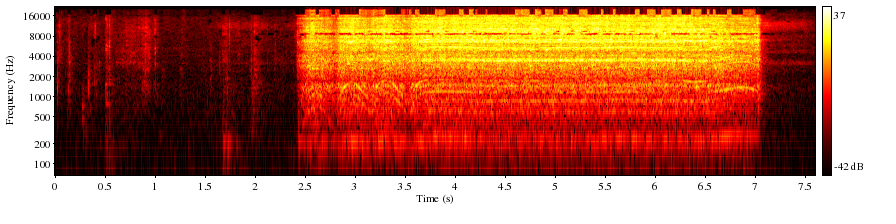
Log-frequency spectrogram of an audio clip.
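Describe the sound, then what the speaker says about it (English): Countersinking holes in a router base plate with a power drill: a few light clicks and handling knocks, then a loud steady whirring run of about four and a half seconds that stops abruptly. "So what that means is that now we got to countersink a little more."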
